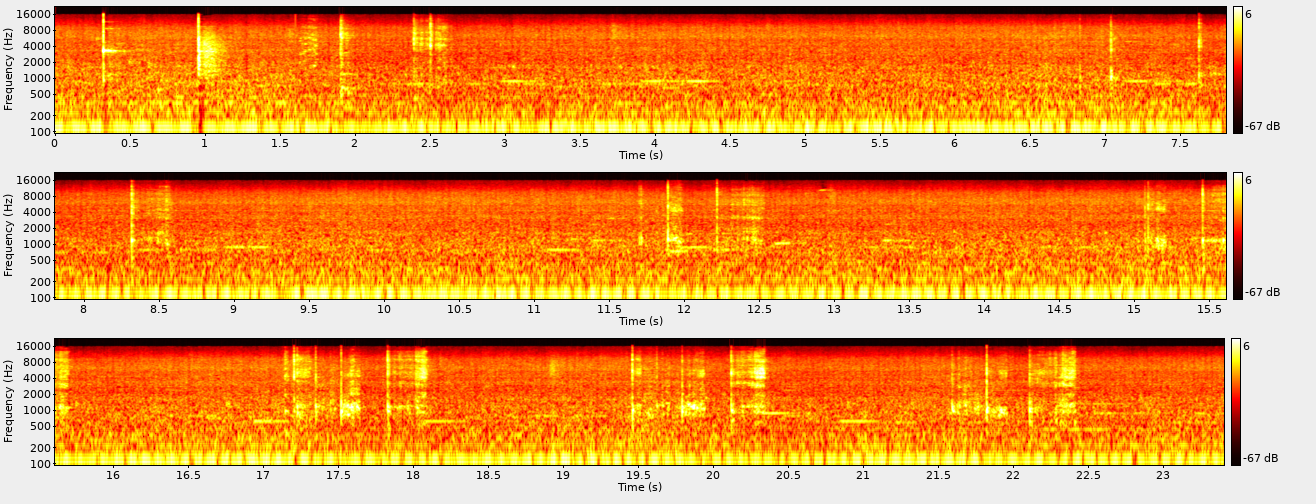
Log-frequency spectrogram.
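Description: A metal spoon clinks against a steel milk pitcher.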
